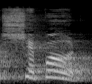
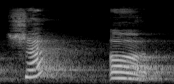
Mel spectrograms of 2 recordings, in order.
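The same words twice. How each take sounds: First: Said in the usual way. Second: "Shepherd" in two beats, Shep, herd; long pause in the middle of "Shepherd"; syllable by syllable. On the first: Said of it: "Divide each word". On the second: Shown as a demonstration. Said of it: "Two syllables".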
